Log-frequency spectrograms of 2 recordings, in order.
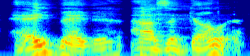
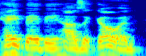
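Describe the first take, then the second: First: The line is said in a much creepier voice. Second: The line is said in a mildly creepy voice. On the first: The speaker calls it right. "I think it was pretty close to creepy" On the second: The speaker calls it wrong. "maybe I didn't do the voice right. Maybe I should have done that more creepily"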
